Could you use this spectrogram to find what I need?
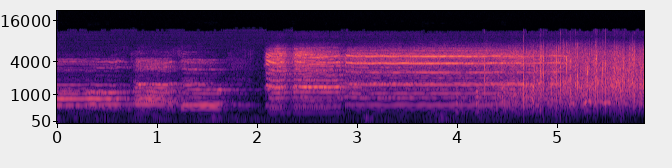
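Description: A group of women sing together in harmony through microphones.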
